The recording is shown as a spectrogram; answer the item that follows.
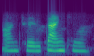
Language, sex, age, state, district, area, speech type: Tamil, female, 18-30, Tamil Nadu, Thoothukudi, rural, conversation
